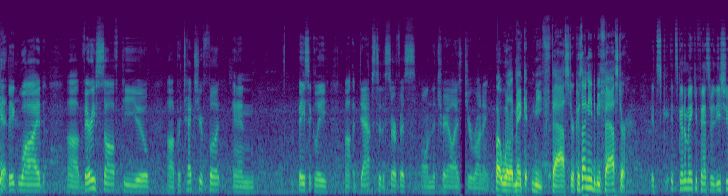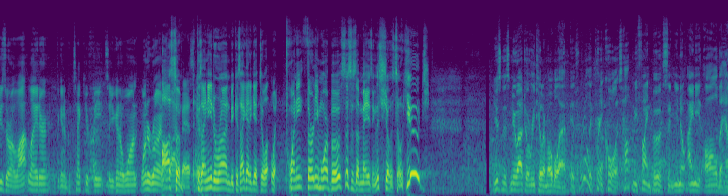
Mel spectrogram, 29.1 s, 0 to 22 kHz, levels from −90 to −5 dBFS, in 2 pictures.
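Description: At 4.91 s and again at 9.20 s the audio hangs briefly: each is a short stall from a late packet. A packet missed its playout time, the jitter buffer ran dry, and the receiver stretched the last sound, for 84 ms and then 93 ms, until the data arrived. Playback then resumed where it left off, so nothing is lost, but the held sound drags with a faint buzzy dip, and overall delay grows by the same amounts.

From 13.45 s to 13.94 s there is a jitter buffer speed-up. The buffer had built up more audio than its target, and the receiver trimmed it by cutting out short pitch-period-length slices in quick succession, removing roughly 70 ms in total. Pitch stays unchanged while playback runs at about 114% speed, so this half-second stretch sounds noticeably rushed compared with its surroundings.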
